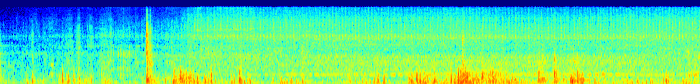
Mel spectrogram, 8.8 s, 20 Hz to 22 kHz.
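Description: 2010 Acura RDX's turbocharged four-cylinder engine idling while the hood is raised: a sharp click of the hood latch about two seconds in, after which the engine's steady idle hum and whine are heard more plainly, with some handling knocks.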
